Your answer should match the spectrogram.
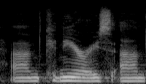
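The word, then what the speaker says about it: Kanarys: co-founder of what's called canaries and it's not spelled like you would think it was but it's a k-a-n-a-r-y-s but caneers so i wanted to bring her forward to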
